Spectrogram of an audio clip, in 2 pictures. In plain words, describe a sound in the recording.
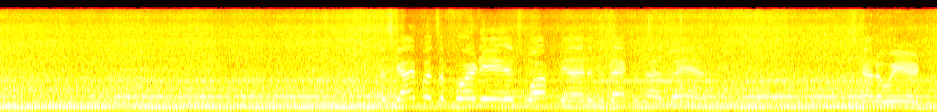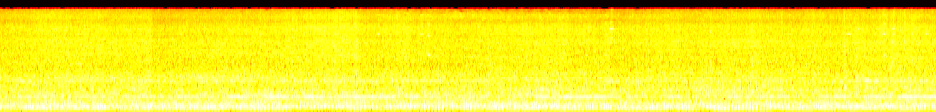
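A small engine drones steadily close by.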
